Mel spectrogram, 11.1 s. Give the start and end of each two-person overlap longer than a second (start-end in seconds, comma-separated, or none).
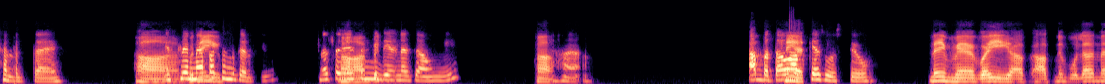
none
